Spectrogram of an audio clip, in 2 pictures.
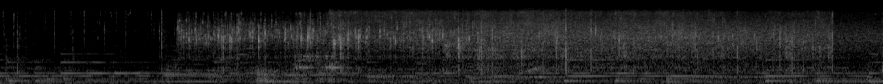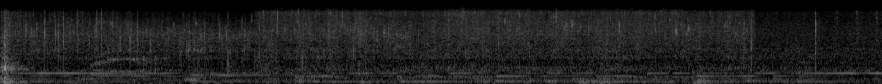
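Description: Minced garlic sizzling in hot butter and oil in a nonstick pan as it is stirred; the sizzle starts loud about two seconds in and keeps going, with a short knock about nine seconds in.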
